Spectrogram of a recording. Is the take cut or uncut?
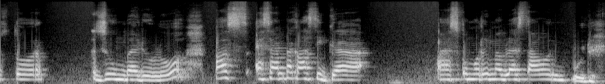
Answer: uncut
